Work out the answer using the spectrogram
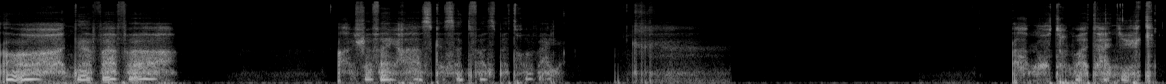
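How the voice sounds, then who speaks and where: Man as a young vampire aristocrat, ASMR roleplay, hushed whispery delivery, formal and hesitant, predatory coaxing, little pitch movement. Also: level tone, measured pace, full character voice. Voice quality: soft, breathy whispering.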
